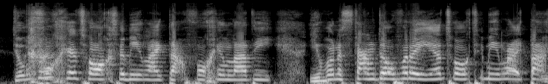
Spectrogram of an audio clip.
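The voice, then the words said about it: Put-on Scouse accent. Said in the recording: “Can you do accents? ... Give us a scouser.”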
